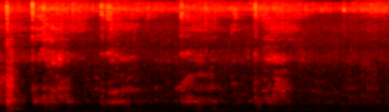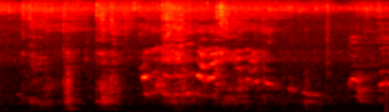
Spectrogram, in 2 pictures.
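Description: Ground coriander, cumin and chilli sautéed with other spices in a pan for a Bengali hilsa and papaya curry, a soft sizzle with repeated stirring and scraping, a voice talking over it.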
